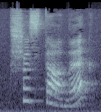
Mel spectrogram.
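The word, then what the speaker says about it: przystanek: буквосполучення пш та тши пши тши наприклад у у слові пшистанок зупинка пши пшистаник тши наприклад у слові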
